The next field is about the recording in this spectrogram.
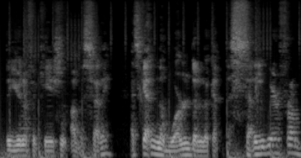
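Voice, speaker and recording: A man speaks at a fairly quick pace in a fairly low, somewhat breathy voice. His pitch varies in an ordinary way. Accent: Belfast. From Belfast, Northern Ireland (Shankill Road). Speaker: rapper. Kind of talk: interview.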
